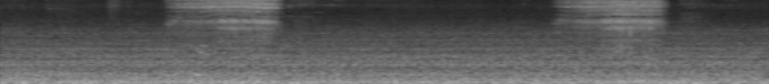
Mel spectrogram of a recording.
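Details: Person asleep in a moving van: two rasping snores about four seconds apart over steady engine rumble: snoring.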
